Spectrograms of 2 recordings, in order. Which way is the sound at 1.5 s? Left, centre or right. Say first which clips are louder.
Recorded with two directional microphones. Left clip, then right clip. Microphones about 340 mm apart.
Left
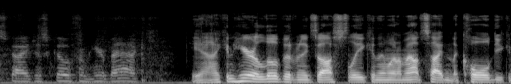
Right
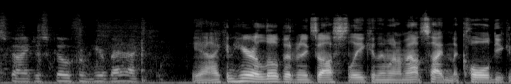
Left 7 dB; left.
